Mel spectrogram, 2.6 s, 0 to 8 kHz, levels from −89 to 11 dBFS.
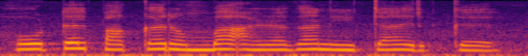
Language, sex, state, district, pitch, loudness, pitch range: Tamil, female, Tamil Nadu, Nilgiris, 240 Hz, -15 LUFS, 230-255 Hz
